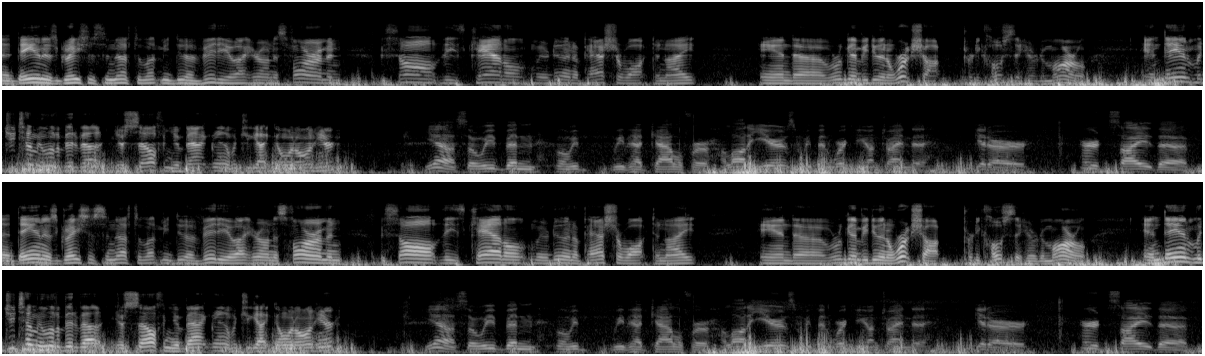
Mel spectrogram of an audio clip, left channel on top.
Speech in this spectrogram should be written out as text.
Dan is gracious enough to let me do a video out here on his farm. And we saw these cattle. We were doing a pasture walk tonight, and we're going to be doing a workshop pretty close to here tomorrow. And Dan, would you tell me a little bit about yourself and your background, what you got going on here? Yeah, so we've had cattle for a lot of years, and we've been working on trying to get our herd size, the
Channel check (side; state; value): both; normal; correlation 0.63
